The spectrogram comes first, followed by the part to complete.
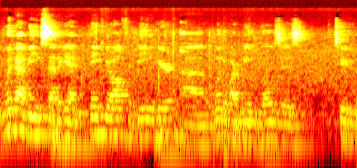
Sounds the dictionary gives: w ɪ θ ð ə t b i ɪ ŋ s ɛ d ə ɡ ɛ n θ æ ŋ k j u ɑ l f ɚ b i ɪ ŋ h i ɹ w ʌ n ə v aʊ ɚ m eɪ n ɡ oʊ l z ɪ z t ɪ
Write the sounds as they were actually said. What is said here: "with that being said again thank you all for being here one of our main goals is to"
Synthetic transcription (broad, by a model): w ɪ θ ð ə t b i ɪ ŋ s ɛ d ə ɡ ɛ n θ æ ŋ k j u ɑ l f ɚ b i ɪ ŋ h i ɹ w ʌ n ə v aʊ ɚ m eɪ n ɡ oʊ l z ɪ z t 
